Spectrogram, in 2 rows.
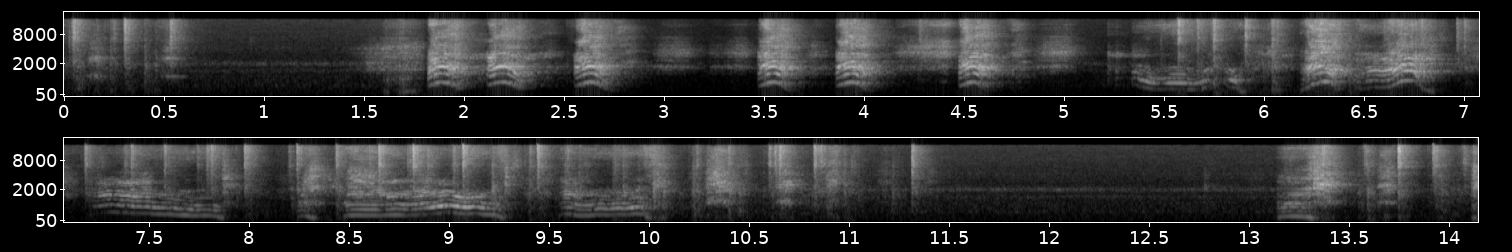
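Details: Continuous barking from Sam the Pomeranian, 7 October 2015: separate shrill yaps at first, then a dense run of wavering, squealing barks, a hum-filled lull, and a final short volley of yaps.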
